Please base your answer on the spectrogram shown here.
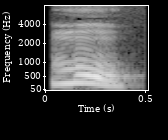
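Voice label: "му", Komi, female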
